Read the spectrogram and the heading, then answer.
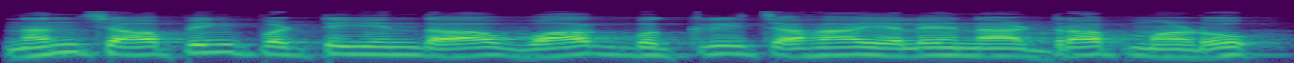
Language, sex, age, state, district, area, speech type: Kannada, male, 60+, Karnataka, Chitradurga, rural, read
